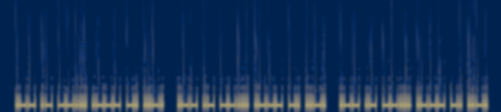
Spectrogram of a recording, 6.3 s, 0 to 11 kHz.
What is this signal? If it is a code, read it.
Morse code, heard as a keyed tone, about 44 wpm, 700 Hz. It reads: WA7JNF WA7JNF WA7JNF
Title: USA Call Signs Repeated 3x 45wpm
